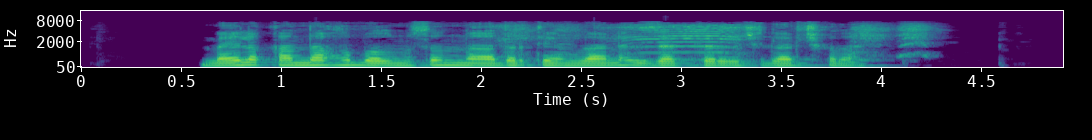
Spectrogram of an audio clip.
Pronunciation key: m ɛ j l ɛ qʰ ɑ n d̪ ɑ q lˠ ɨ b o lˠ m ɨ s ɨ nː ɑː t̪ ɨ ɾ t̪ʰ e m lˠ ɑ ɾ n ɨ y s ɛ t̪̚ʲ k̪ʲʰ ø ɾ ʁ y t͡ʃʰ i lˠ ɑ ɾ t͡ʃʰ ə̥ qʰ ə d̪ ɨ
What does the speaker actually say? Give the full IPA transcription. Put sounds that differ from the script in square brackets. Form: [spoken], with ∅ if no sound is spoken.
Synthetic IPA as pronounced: m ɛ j l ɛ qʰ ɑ n d̪ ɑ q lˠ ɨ b o lˠ m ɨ s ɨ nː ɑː [d̪] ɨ ɾ t̪ʰ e m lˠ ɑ ɾ n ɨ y [z] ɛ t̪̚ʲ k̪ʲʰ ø ɾ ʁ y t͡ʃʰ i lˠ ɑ ɾ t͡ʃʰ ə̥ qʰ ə d̪ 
